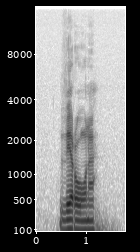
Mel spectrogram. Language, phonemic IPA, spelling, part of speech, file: Italian, /veˈrona/, Verona, proper noun, It-Verona.ogg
